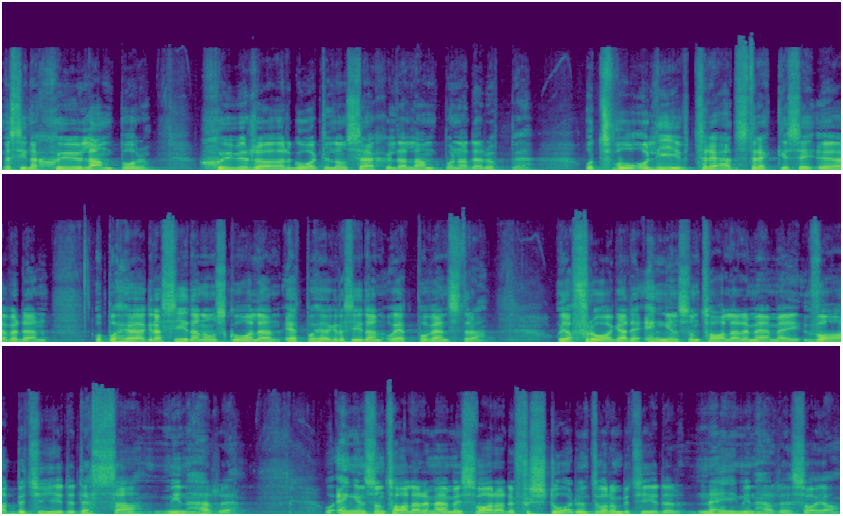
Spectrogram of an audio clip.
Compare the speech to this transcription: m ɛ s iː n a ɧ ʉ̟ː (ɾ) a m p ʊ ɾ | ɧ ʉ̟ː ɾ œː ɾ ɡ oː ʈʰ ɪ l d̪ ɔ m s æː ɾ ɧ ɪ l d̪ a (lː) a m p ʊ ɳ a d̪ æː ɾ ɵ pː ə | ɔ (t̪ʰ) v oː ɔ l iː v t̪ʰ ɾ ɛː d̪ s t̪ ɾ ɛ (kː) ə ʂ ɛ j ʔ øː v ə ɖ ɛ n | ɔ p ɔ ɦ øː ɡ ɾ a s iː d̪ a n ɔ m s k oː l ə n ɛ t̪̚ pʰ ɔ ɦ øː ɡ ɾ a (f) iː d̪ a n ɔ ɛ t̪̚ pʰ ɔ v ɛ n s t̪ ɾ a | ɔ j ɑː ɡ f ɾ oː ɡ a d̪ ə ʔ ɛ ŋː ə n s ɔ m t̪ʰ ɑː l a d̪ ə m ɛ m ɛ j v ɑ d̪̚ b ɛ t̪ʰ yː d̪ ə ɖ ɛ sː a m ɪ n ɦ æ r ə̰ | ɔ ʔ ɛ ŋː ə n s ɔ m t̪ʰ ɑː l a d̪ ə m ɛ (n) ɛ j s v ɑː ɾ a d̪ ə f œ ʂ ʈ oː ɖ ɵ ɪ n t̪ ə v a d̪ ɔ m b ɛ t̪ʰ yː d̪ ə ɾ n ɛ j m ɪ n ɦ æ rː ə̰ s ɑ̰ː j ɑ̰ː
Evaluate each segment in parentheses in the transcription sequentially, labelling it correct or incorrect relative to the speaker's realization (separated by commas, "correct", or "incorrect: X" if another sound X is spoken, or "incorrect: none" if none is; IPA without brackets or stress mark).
incorrect: l, incorrect: l, correct, correct, incorrect: s, incorrect: m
